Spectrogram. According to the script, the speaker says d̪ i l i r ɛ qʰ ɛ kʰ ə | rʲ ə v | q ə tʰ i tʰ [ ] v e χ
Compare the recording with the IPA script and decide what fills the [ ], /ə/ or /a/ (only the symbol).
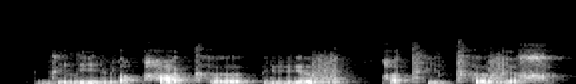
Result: ə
